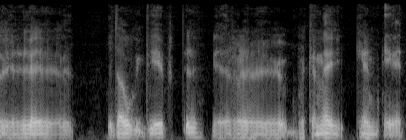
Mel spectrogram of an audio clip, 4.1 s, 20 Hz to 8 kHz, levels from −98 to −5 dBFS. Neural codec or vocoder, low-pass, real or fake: codec, 24 kHz, 1.5 kbps, HILCodec; 7.2 kHz; fake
